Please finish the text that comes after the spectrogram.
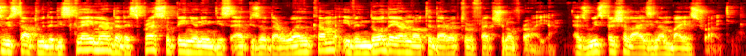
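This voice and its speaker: Male podcast host, lowish voice, polite scripted delivery, roomy echo. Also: darkish tone. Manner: reads a formal welcome, then asks questions politely. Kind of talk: scripted podcast introduction and interview.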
